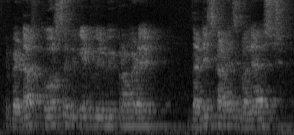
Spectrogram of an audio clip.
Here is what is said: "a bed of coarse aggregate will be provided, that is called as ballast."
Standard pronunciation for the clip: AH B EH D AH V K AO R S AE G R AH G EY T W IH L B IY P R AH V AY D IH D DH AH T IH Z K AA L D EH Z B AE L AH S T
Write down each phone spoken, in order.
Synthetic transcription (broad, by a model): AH B EH D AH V K AO R S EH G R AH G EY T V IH L B IY P R AH V AY D IH D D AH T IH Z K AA D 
